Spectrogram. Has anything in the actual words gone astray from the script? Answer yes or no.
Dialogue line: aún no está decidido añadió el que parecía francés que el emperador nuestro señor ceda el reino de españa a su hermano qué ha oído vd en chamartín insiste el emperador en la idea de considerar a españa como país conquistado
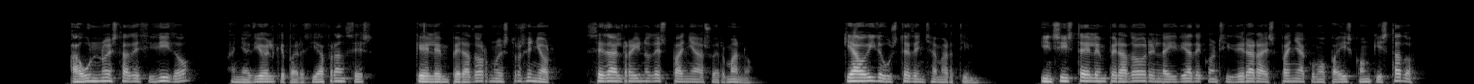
no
